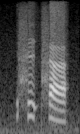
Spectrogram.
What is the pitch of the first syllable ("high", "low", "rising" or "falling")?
high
